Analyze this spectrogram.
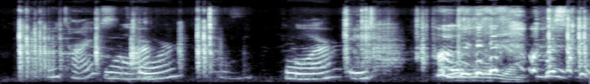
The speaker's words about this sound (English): Ah, roll that three times. This? The yellow dice, three times.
